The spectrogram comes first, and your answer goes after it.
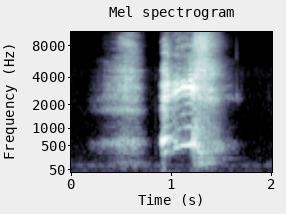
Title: rapid allergy sneezing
